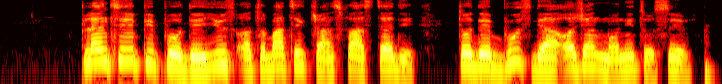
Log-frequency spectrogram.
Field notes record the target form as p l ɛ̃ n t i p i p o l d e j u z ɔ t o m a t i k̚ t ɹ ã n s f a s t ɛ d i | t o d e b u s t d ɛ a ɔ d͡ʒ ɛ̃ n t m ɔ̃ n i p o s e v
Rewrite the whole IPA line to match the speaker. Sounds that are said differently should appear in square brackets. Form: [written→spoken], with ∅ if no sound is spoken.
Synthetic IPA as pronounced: p l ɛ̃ n t i p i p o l d e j u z ɔ t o m a t i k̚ t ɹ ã n s f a s t ɛ d i | t o d e b u s t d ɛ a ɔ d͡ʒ ɛ̃ n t m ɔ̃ n i [p→t] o s e v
